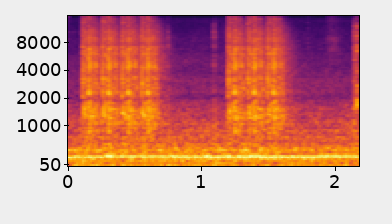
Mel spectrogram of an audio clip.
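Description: Still-camera shutters firing in two rapid bursts of clicks, over a steady low hum.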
